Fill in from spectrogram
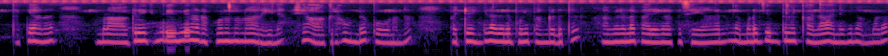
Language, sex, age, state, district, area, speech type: Malayalam, female, 30-45, Kerala, Palakkad, rural, spontaneous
